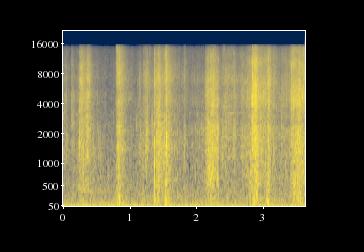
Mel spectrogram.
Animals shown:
forest ambience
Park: Katahdin Woods and Waters National Monument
